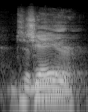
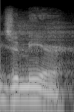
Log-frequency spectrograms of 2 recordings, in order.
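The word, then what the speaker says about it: Jahmyr: jameer jamir that okay i'm gonna spell this and i can you'll probably say i know what racy is but j-a-h-m-y-r what's his name y'all what's his name is the pronunciation of that homie's name in the comments section i say jamir uh florida state lsu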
